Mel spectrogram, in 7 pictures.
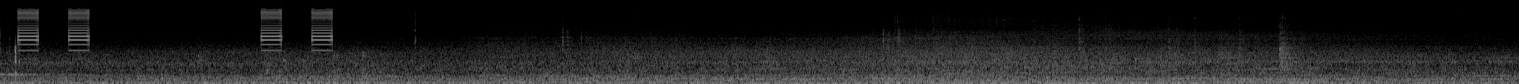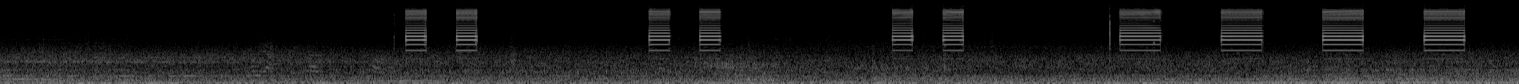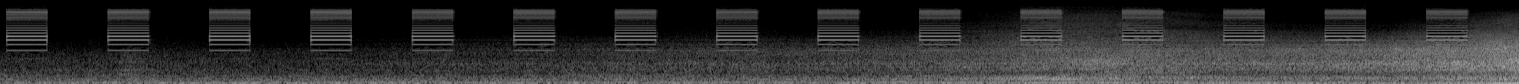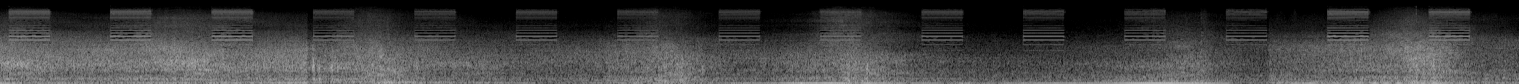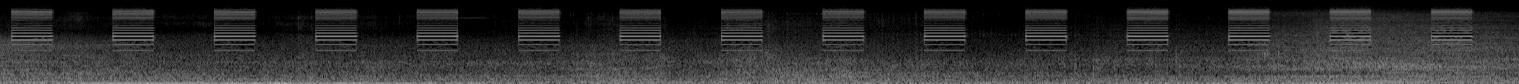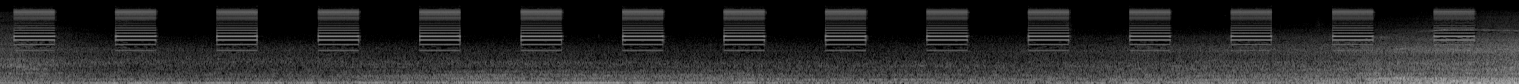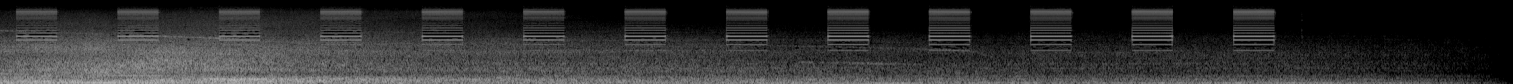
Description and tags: zebra crossing 120711
12.07.2011: about 23.30. the zebra crossing on Niepodleglosci Av. (Poznan in Poland). in front of Economic University. The sound of beeping traffic lights.
beeping, cars, field-recording, noise, poland, poznan, signal, traffic, zebra-crossing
